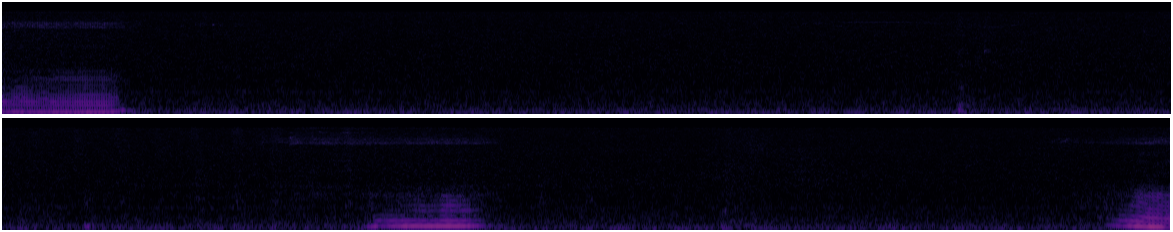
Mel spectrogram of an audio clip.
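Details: Soft, droning snore sounds recurring about every seven seconds over a quiet room hum; snoring during sleep.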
